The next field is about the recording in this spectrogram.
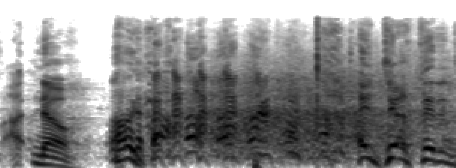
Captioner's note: laughter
